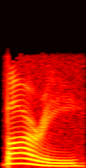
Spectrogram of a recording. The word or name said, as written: Bari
